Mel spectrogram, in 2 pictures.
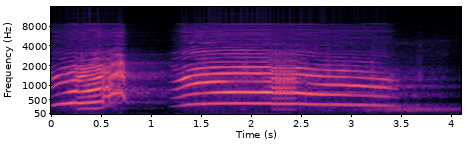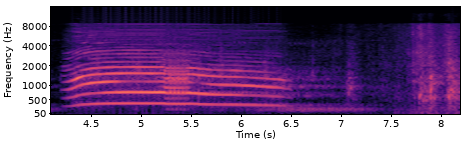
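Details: Hyena calls used to keep in touch with the group: two long, drawn-out harmonic whoops, each about two seconds, level then slowly falling in pitch, separated by short breaks with faint rough noise at the end.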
